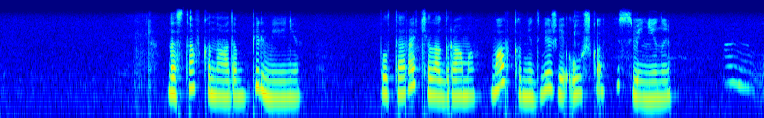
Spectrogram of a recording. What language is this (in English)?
Russian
